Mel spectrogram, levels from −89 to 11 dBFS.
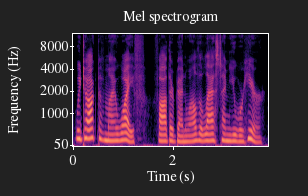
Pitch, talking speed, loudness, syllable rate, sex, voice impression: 195 Hz, 200 wpm, -16 LUFS, 4.9 syllables/s, female, feminine, adult-like, tensed, bright, clear, fluent, intellectual, friendly, elegant, lively, sharp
